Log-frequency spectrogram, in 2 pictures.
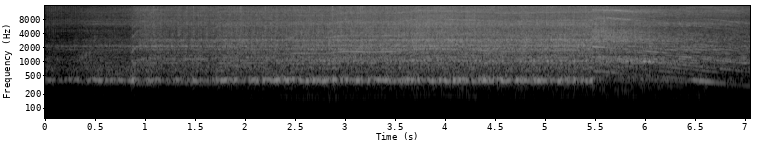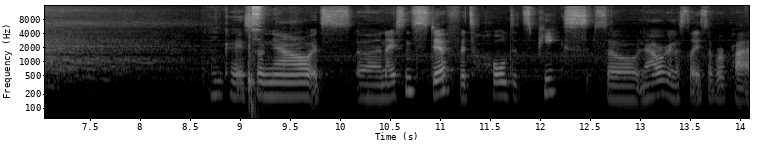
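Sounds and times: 
electric mixer whirring on medium-high whipping meringue: 0.0s - 8.6s
speech: 9.0s - 14.0s.

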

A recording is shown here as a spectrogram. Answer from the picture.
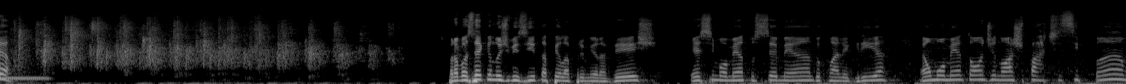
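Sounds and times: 
speech: 0.0s - 0.3s, 4.5s - 11.2s
audience applauding: 0.0s - 4.1s.

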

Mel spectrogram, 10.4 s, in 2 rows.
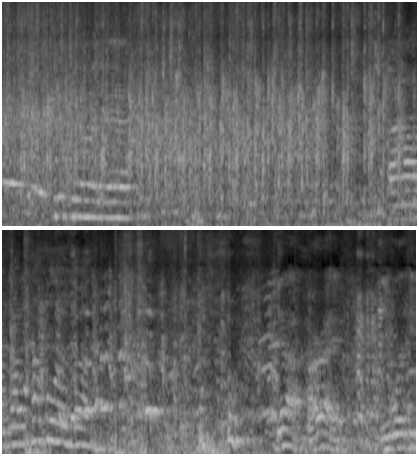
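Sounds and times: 
crowd applause for game show contestants: 0.0s - 5.9s
speech: 0.9s - 1.8s, 4.9s - 7.0s, 8.6s - 10.3s
laughter: 5.1s - 10.3s.

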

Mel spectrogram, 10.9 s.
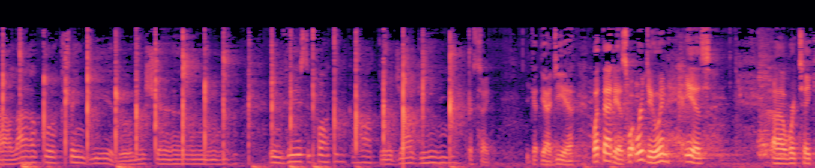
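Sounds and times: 
person singing on off-beats: 0.0s - 6.1s
hand clapping on off-beats: 0.0s - 6.4s
speech: 0.0s - 10.8s.

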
